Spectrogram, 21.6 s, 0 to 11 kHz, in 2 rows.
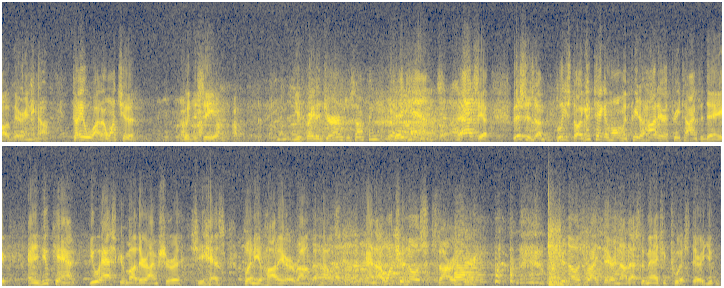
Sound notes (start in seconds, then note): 16.5 horn honks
